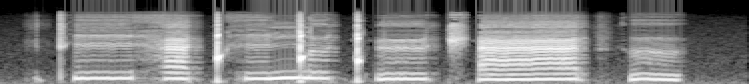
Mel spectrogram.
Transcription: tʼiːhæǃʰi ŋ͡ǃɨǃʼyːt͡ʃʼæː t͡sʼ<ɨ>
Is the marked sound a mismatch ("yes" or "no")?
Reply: no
